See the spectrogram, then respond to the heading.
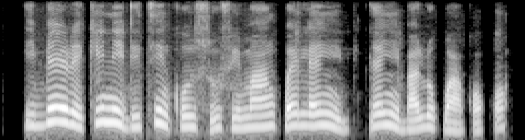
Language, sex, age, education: Yoruba, female, 60+, tertiary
